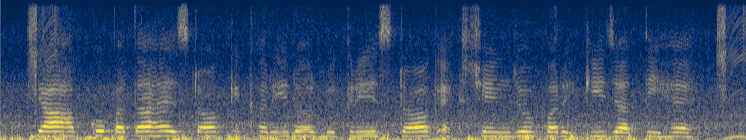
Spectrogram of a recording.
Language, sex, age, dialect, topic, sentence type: Hindi, female, 18-24, Marwari Dhudhari, banking, statement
